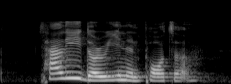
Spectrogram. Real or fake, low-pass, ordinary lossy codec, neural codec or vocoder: real; none; none; none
